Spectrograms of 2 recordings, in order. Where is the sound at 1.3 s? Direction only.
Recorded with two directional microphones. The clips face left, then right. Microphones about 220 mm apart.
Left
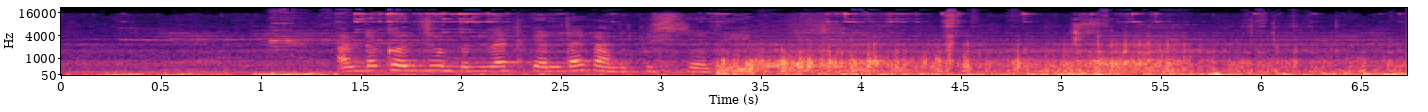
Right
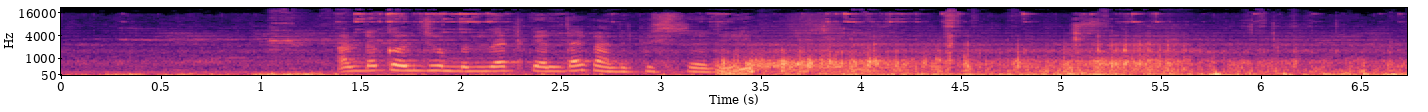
25° right (ahead or behind).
